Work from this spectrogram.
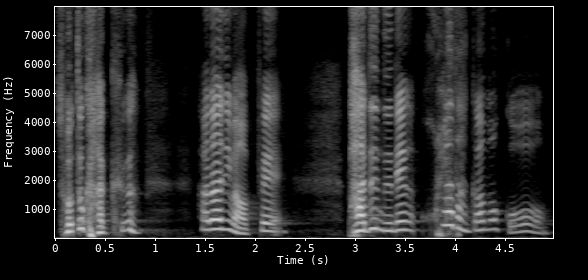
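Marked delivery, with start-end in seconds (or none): none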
